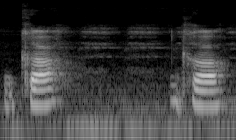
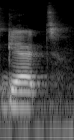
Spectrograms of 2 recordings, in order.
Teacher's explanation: One example is get. Characteristic velars stop and voice.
